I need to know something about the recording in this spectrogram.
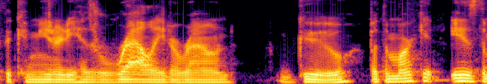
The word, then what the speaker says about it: goo: community to accept that g double o gary originally owned is pronounced goo one of our community members kyle posted on twitter he said pronounce these out loud moo zoo two now goo it was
